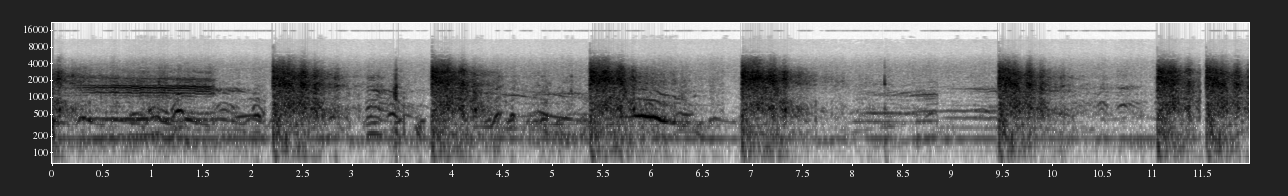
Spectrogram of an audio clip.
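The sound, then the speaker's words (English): Gunshots fired from inside a cabin during a shootout with cattle rustlers: a series of sharp, loud cracks spaced one to two seconds apart, each with a brief ringing tail. “The gunfire is kept up from within the cabin.”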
